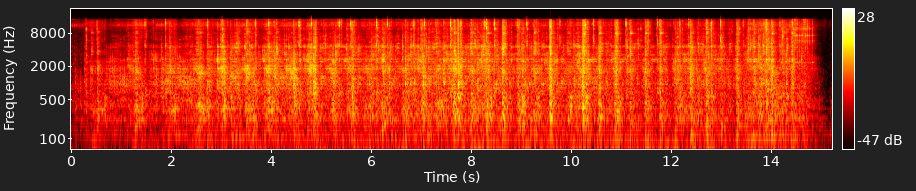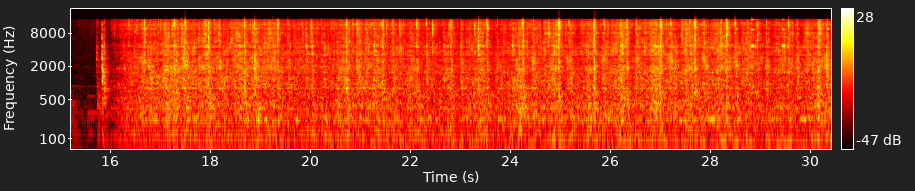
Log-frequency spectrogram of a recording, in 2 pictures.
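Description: Hand-cranked Silver drill press being turned, its gears and feed ratchet clicking rapidly as a large bit cuts into steel plate. The cranking stops briefly about halfway through, then starts again.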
